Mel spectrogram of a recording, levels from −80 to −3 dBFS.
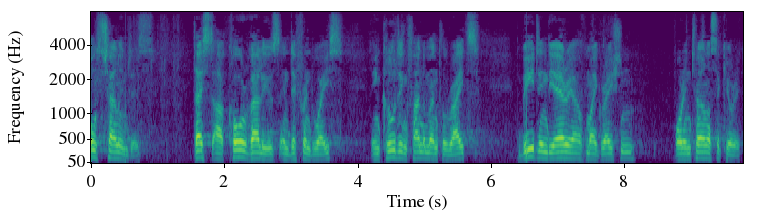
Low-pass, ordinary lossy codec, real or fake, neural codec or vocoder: none; none; real; none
